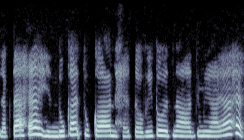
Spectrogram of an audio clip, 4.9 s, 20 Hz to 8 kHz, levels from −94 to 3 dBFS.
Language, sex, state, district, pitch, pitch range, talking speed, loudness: Hindi, female, Bihar, Sitamarhi, 275 Hz, 260-305 Hz, 160 wpm, -14 LUFS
